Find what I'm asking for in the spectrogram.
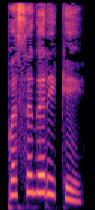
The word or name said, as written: ಪಸಗರಿಕೆ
